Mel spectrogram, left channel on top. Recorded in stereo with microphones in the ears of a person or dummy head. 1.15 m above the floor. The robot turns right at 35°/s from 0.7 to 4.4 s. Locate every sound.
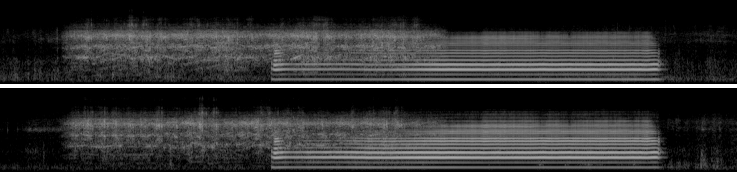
2.7 s a trumpet: straight behind; by 6.7 s 125° right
